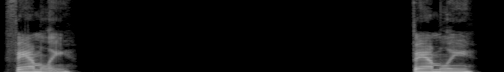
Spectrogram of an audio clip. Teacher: We often drop the middle I. It becomes family. 2 syllables.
